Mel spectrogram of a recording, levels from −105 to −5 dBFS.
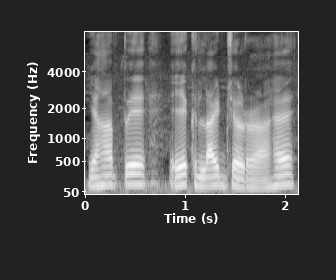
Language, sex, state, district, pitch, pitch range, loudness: Hindi, male, Jharkhand, Garhwa, 135 Hz, 120-140 Hz, -15 LUFS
